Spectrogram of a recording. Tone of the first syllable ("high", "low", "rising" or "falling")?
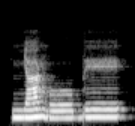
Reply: rising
